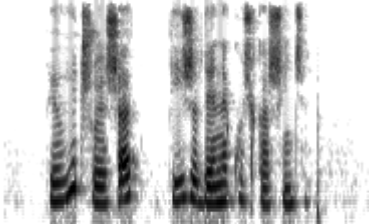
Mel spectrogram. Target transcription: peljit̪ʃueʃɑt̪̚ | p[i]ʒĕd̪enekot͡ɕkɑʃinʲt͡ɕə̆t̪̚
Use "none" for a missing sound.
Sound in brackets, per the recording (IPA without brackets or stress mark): i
